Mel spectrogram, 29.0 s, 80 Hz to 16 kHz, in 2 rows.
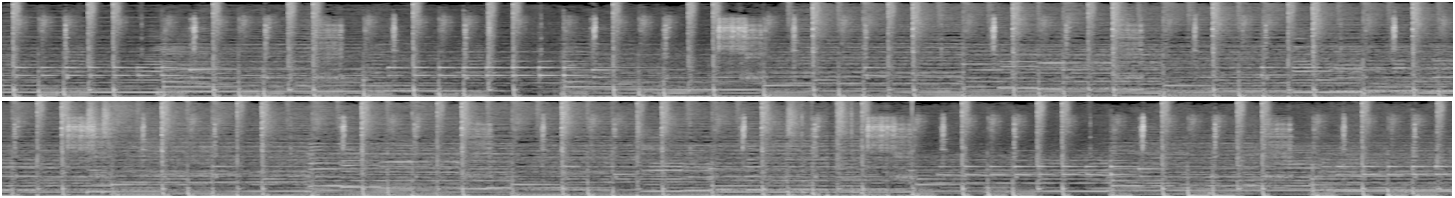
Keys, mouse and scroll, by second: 1.1 shift+click, 1.6 ctrl+Tab, 2.3 alt+z, 2.6 alt+z, 3.3 ctrl+click, 4.2 click, 4.8 Tab, 5.3 click, 5.8 l, 6.6 click, 7.2 Tab, 8.5 ctrl+click, 9.2 click, 9.6 Tab, 10.9 ctrl+i, 11.9 click, 12.3 l, 13.1 click, 13.6 Tab, 14.7 shift+click, 15.5 shift+w, 17.4 ctrl+click, 17.9 g, 20.0 ctrl+click, 20.2 g, 21.1 ctrl+Tab, 21.7 click, 22.1-23.0 middle drag, 23.0 ctrl+Tab, 23.7-24.3 drag, 25.1 alt+z, 25.4 KP_3, 26.3 shift+z, 27.1 alt+z, 28.2 g.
